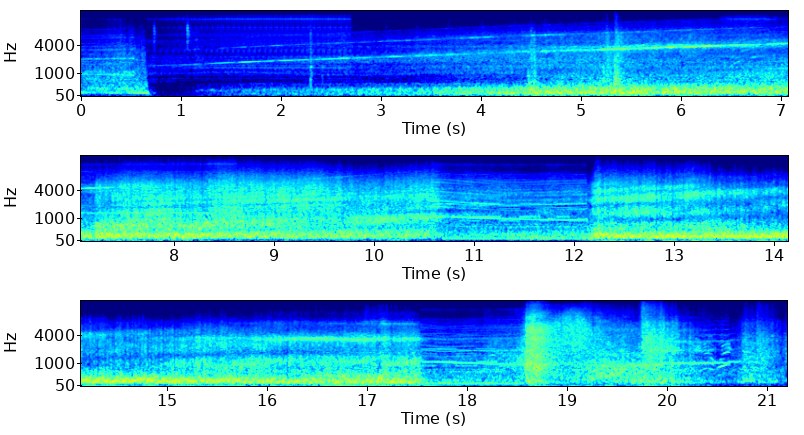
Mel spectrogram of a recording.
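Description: A jet plane roars loudly and steadily, its high engine whine sweeping upward as it powers past, with a deep rumbling wash underneath and a few abrupt shifts in the noise.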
